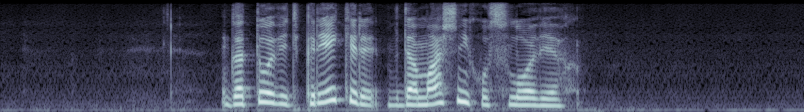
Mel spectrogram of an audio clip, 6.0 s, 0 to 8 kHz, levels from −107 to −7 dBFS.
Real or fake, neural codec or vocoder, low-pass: fake; codec, 16 kHz, 2 kbps, FunCodec, trained on LibriTTS, 25 frames a second; 7.2 kHz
